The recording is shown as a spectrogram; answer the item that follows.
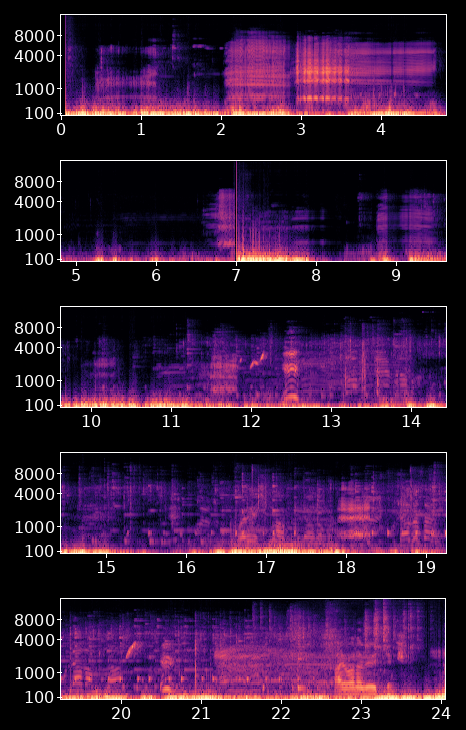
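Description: Sheep bleating from a large penned flock: a few loud single calls, then many overlapping bleats from about halfway through. A heavy low rumble runs underneath.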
